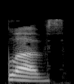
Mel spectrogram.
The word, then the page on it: gloves: British English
